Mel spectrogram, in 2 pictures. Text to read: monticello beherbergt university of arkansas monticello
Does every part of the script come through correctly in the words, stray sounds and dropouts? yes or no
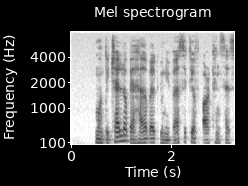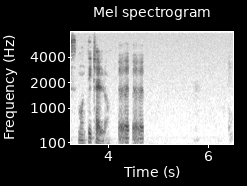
no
